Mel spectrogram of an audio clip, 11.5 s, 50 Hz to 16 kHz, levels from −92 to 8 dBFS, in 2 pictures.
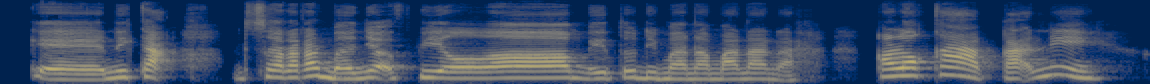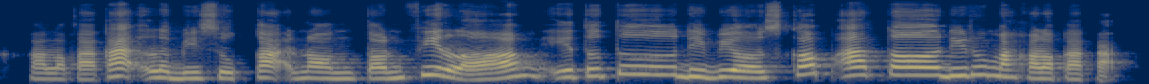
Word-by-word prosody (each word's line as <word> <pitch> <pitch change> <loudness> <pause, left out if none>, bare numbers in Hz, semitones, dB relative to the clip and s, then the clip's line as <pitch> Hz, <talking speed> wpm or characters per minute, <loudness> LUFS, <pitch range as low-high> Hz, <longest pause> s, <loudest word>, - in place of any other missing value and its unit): Ke 200 -2 0
nih, 270 - -1
Kak, 275 - +1 0.3
sekarang 270 +5 +1
kan - - 0
banyak 250 +3 -1 0.2
film 255 0 +3
itu 235 +4 -6
dimana-mana 215 -2 -4
nah, 175 -5 -11 0.4
kalau 335 +2 +4
kakak 335 -9 +1
nih 305 -7 -5 0.4
kalau 220 -1 -5
kakak 215 +11 +1
lebih 235 -2 -4
suka 240 +2 -3
nonton 235 0 -3
film 310 - +2
itu 285 +2 -4
tuh 380 0 -4
di 300 -3 0
bioskop 280 +9 0
atau 355 0 +4
di 335 - +1
rumah 345 -5 -1
kalau, 230 -1 0
Kakak? 210 - -5
255 Hz, 145 wpm, -26 LUFS, 230-320 Hz, 0.4 s, kalau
